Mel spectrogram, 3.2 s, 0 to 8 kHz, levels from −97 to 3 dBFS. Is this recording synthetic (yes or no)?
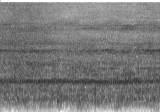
yes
